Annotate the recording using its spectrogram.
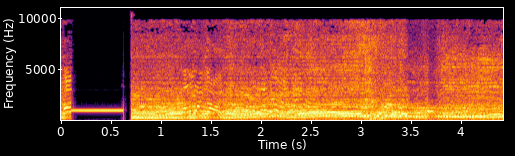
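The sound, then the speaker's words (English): After a brief electronic beep, a loud, steady train horn blares over the heavy rushing rumble of a passing train, continuing without letup to the end. “Can you believe the train sounds were coming long before they started talking about the train sounds coming?”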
